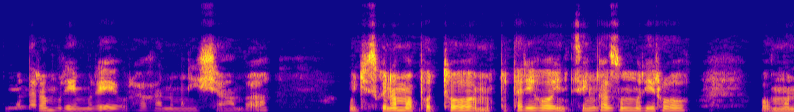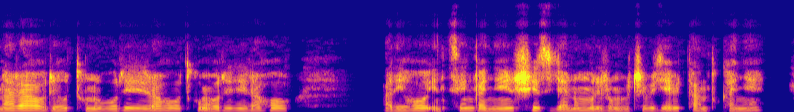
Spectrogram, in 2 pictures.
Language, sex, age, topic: Kinyarwanda, female, 25-35, government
